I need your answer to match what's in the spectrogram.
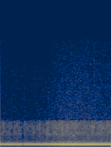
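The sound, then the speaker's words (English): After a man dials his son's phone number, a steady electronic ring tone drones through the telephone line, one continuous buzzing burst that holds evenly for about a second and a half before cutting off, with no voices. “I just dialed this phone number. You hear the phone ring?”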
